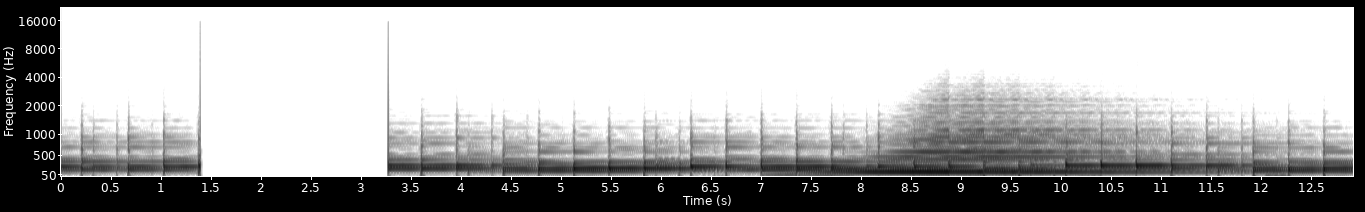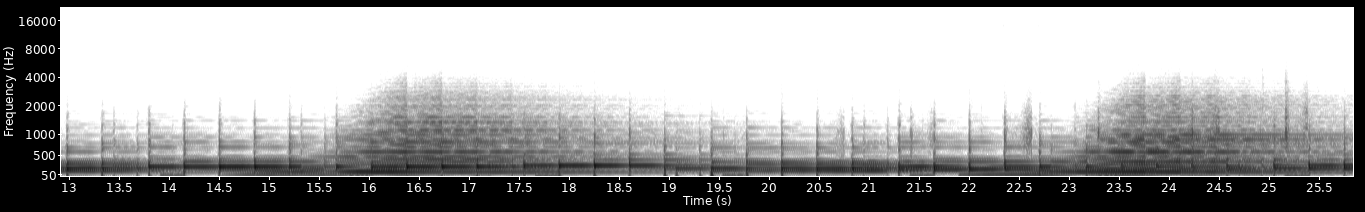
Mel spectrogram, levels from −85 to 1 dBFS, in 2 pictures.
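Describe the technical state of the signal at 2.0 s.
At 2.0 s the signal is silent, no room tone at all, inside an audio dropout to silence running from 1.39 to 3.27 s, about 1.9 s lost. The likely cause is a lost input, with silence written in its place.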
